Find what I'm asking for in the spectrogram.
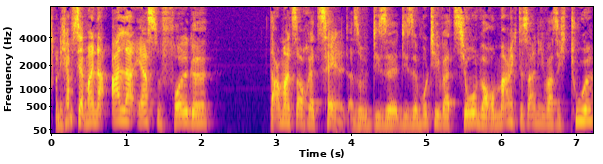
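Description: Over a silent background in a very clean recording, a man with an unremarkable speaking voice talks at a fairly quick pace, fairly high in pitch with ordinary pitch variation. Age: 20s. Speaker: podcast host. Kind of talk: solo podcast monologue.

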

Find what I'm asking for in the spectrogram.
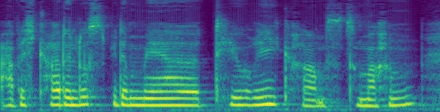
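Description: The voice is somewhat breathy, with a dark, mellow tone. It moves at a moderate pace with monotone, flat intonation. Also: woman. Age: 20s. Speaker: video activist and YouTuber. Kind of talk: conversational interview.

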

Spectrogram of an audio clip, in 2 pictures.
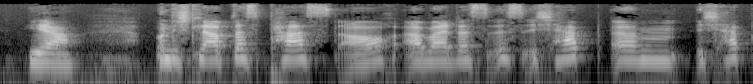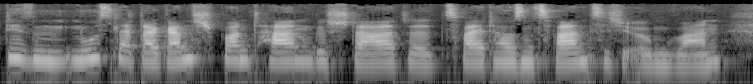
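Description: A woman talks at medium pitch with ordinary pitch variation. Hers is an unremarkable speaking voice. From northern Germany, Schleswig-Holstein. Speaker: novelist and literary scholar. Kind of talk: interview.

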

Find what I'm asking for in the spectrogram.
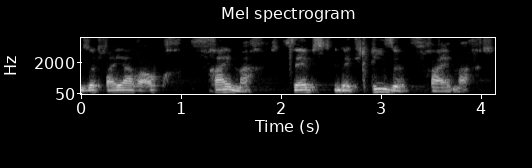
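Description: This man's voice sits at a medium pitch and carries a dark, mellow tone. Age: 50s. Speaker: coach and speaker. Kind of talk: interview.

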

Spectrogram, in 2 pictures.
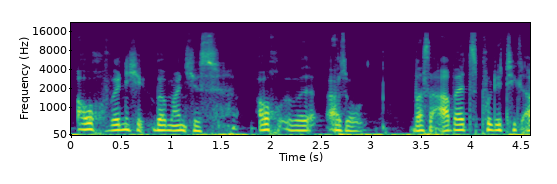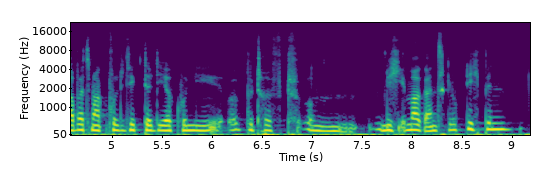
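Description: A woman's medium-pitched voice with fairly even intonation and very even loudness. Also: fairly slow pace. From Munich, Bavaria. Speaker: head of a telephone crisis counselling service. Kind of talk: interview.

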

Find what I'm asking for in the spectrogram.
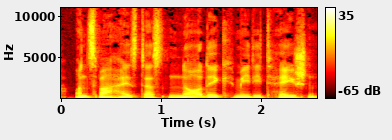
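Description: In a very clean recording with a silent background, a man speaks at a medium pitch in a calm tone. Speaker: podcast host. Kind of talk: promotional announcement.

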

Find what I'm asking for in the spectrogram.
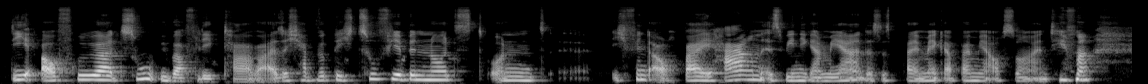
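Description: A woman's plain, everyday voice, medium in pitch, at a fairly slow pace. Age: 30s. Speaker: blogger and influencer. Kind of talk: casual chat.

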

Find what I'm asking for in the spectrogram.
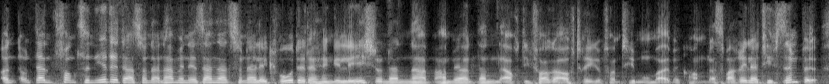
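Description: Fairly high in pitch and laced with vocal fry, a man's voice moves at a fairly quick pace with very wide pitch swings. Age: 50s. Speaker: sales and marketing consultant. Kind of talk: interview.

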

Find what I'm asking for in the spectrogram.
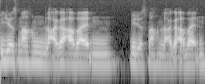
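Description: Here a man speaks very fast at a medium pitch. His intonation stays fairly even. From Karlsruhe, Germany. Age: 20s. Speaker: enduro racer. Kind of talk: casual chat. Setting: recorded while traveling in the US.

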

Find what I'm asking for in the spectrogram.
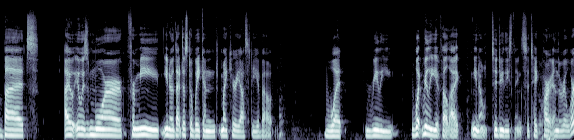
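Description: A woman's very deep, low-pitched voice with an American accent, fairly even intonation and a moderate pace, on a very clean recording with a silent background. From United States. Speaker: tequila enthusiast and bartender program participant. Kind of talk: casual chat.

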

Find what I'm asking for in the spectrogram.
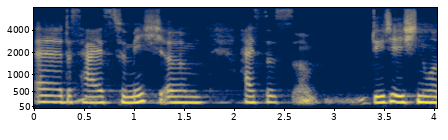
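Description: Speaking at a fairly slow pace, a woman is heard against noticeable background noise. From Saxony, eastern Germany. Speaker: podcast host. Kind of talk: casual chat.

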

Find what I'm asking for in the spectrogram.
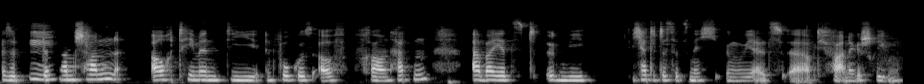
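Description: A woman's somewhat breathy voice sits at a medium pitch with monotone, flat intonation. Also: moderate pace. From Germany. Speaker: author and tech speaker. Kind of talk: interview. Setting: remote call.

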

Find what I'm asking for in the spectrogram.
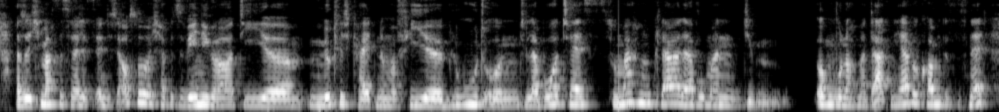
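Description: Pitched at medium for a woman, her voice has monotone, flat intonation. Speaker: podcast host. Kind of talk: interview.

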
